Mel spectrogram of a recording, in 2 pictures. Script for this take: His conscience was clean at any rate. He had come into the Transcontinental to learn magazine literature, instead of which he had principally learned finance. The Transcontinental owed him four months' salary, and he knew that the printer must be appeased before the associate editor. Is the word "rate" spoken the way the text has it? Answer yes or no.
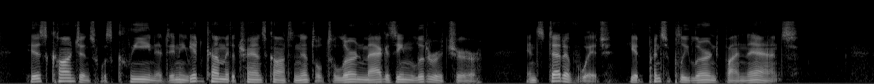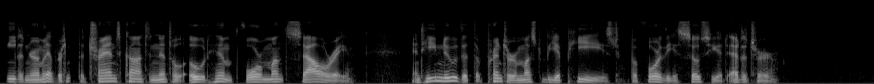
no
